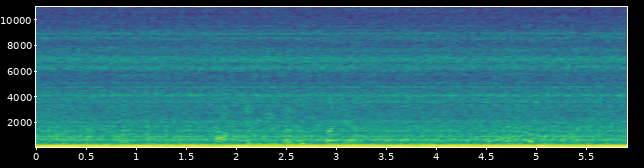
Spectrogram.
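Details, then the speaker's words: 1967 Jaguar Mark II, off road 20+ years, after valve cover work; smooth, even low hum at idle with steady beat, no ticking or stumbling; kick-down set, coolant overflow spewing: normal idle. "Right at like 9.5. Perfect. Wow, that sounds good!"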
